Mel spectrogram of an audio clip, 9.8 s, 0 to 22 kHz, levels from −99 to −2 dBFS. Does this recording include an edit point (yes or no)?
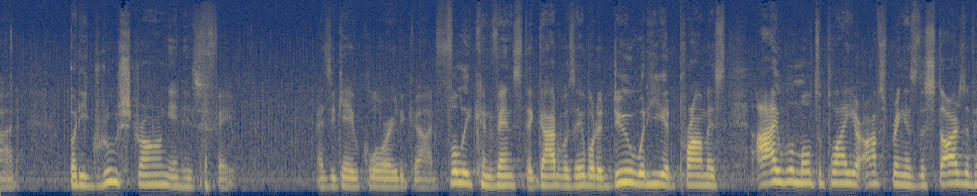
yes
